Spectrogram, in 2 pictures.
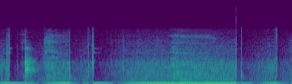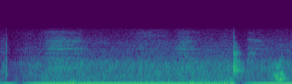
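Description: A hammer knocks nails into a wooden board with sharp taps.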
